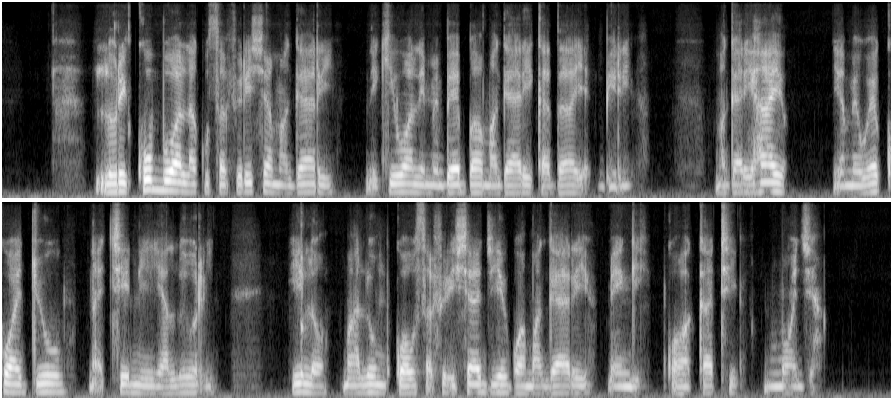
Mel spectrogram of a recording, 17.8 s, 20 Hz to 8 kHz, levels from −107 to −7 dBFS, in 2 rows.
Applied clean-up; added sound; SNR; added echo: neural diffusion model UNIVERSE++.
